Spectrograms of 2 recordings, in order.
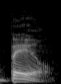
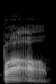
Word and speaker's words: Baal: And it says in verse 3, so Israel yoked himself to Baal at Peor. Now, some of you pronounce it Baal, but Baal is the way we normally say it.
